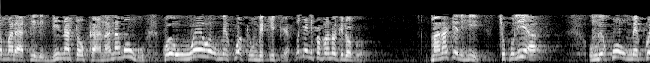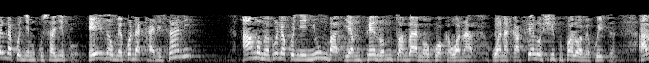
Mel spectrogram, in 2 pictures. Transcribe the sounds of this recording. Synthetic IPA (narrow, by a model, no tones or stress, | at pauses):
amaɾajapilivinatɔkananamuŋɡṵkwahiɔwɛwɛumɛkuwakiumbɛkipja̰mɔʄanifafanuɔkiɗɔɠɔ̰ | maːnakɛniɦiːt͡ʃukulia | uŋɡɛkuwaumɛkwɛndakwɛɲɛm̩kusaɲikɔ̰ɛiðaumɛkwɛndakanisani | amaumɛkwɛndakwɛɲɛɲumbajam̩pɛndwɔm̩tuambaɛamɛɔkɔkawanawanakafɛlɔʃipupalɛwamɛkwita̰ | al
